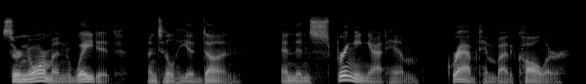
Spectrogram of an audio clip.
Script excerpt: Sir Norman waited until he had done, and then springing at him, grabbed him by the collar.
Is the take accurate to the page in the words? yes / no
yes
